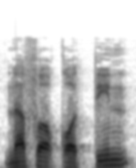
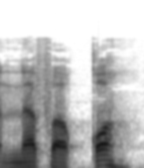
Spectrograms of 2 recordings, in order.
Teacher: اب ہم اس پہ وقف کرنا چاہتے ہیں تو اس کا طریقہ کار کیا ہوگا کہ اس گولتا کو ہم ختم کر کے صرف ہا اور وہ بھی ساکنہ ہم لگا دیں گے. گولتا کو ہائے ساکنہ میں تبدیل کر دیں گے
